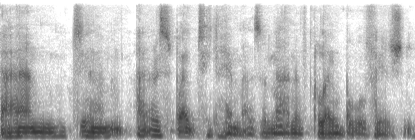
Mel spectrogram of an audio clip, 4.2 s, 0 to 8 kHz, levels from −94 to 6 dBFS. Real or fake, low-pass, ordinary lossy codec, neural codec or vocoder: fake; 7.2 kHz; AAC, 48 kbps; codec, 24 kHz, 1.5 kbps, HILCodec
